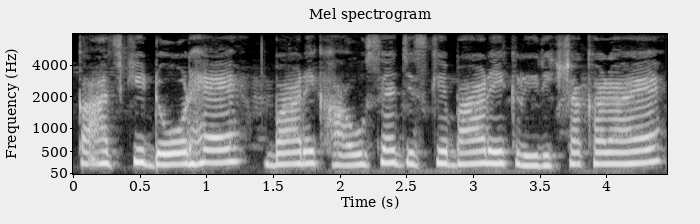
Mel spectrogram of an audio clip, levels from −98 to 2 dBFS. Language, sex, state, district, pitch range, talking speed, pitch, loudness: Hindi, female, Bihar, West Champaran, 235-265 Hz, 190 wpm, 245 Hz, -12 LUFS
